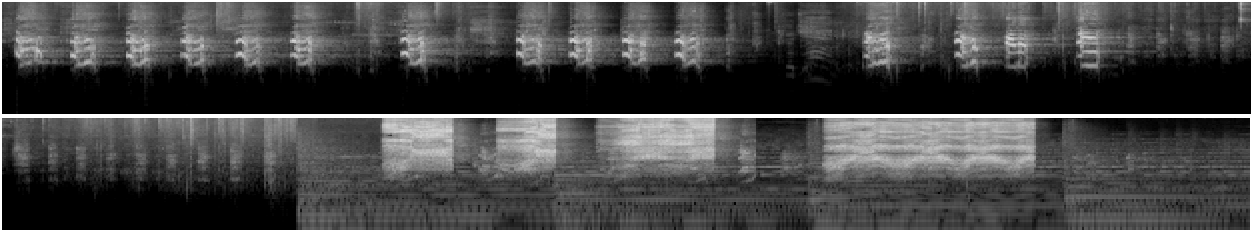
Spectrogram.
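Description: A coonhound barking treed at the foot of a tree, quick barks about two to three a second in three runs: the sign that it has a raccoon up that tree. About fifteen seconds in, music with a heavy bass comes in and runs on.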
